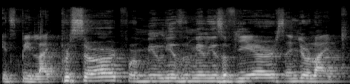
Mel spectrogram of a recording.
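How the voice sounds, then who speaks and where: This man has a Swedish accent and a medium pitch. He talks at a fairly quick pace, with audible room echo. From Sweden. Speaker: movie reviewer. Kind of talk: casual video review. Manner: hesitant, many fillers; animated.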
